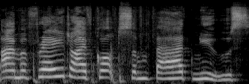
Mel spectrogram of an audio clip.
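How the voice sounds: In a cartoonish character voice, the speaker goes at a fairly slow pace over music in the background. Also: female-sounding voice, high pitch for a woman.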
